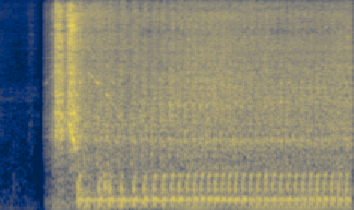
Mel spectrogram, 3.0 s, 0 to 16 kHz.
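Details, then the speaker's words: KTM Duke 250 single after engine rebuild (tappet cover refitted, fully reassembled): starts and settles to an even, steady idle thump with no ticking or rattle; now completely silent and fine. "एकदम silent हो गई है। अब कोई आवाज नहीं है। बिल्कुल फाइन कंडीशन।"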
